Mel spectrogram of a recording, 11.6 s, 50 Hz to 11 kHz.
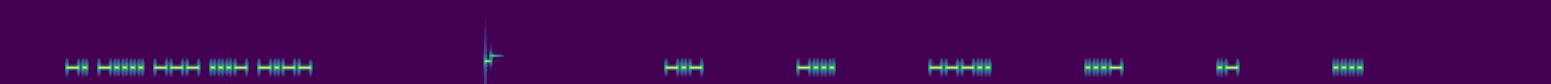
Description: Morse code, heard as a keyed tone, about 40 wpm, spaced as for 16 wpm, 700 Hz. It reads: N6OVY KB8VAH
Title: USA Call Signs - 8x Character Spacing - 40wpm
